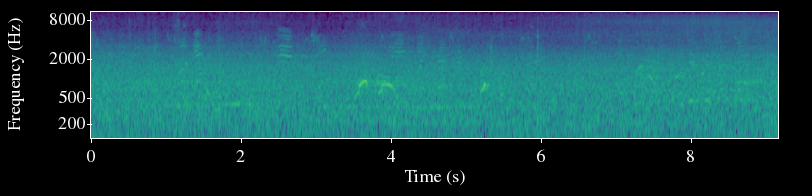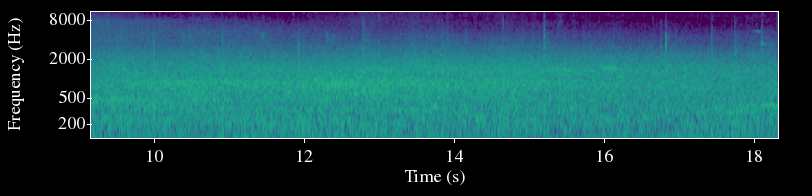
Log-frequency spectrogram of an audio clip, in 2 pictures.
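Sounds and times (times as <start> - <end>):
faint voices: 0.0 - 12.7
traffic and city noise from a rooftop in Brooklyn: 0.0 - 18.3.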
